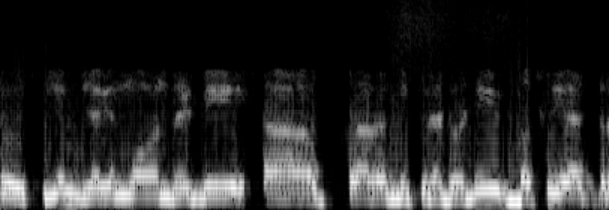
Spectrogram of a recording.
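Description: A man speaking Telugu in a steady news-report narration, with a couple of brief pauses.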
